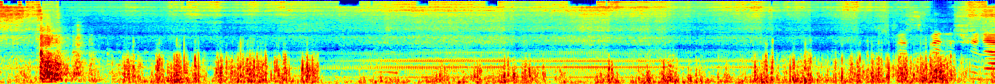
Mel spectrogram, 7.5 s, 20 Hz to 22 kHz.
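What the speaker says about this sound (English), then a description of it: "It's really windy and the air compressor's on" Strong wind buffets the microphone outdoors without letup while an air compressor runs nearby beside a Ford F750 box truck being cut apart. The roar stays loud and unbroken for the whole stretch.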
